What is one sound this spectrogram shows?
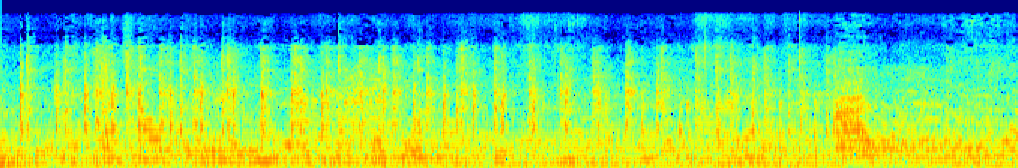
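A crowd of people talks and calls out close by, outdoors.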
